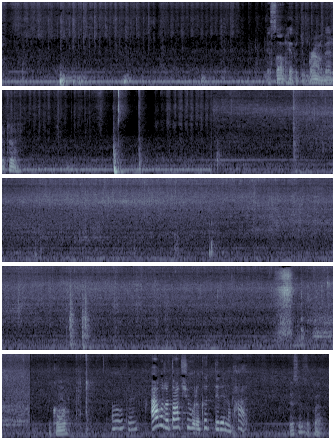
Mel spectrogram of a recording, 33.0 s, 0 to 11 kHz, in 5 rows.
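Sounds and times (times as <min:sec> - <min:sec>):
steaks sizzling in a skillet: 0:11.4 - 0:27.0.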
